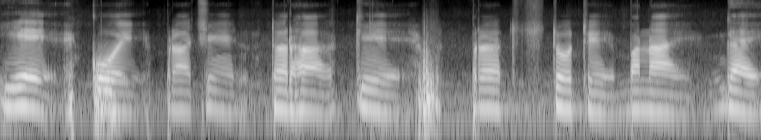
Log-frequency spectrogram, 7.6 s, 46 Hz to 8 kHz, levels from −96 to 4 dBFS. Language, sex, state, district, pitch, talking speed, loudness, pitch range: Hindi, male, Madhya Pradesh, Umaria, 140 Hz, 55 wpm, -18 LUFS, 125-150 Hz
